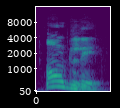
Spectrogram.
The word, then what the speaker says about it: anglais: s muette enfin de mou comme par exemple anglais a majuscule n en g l asie est ce que l'on prononce anglais frais fraisse43 mai mais encore pas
